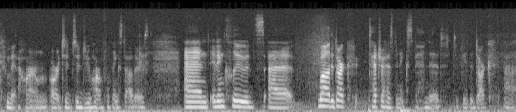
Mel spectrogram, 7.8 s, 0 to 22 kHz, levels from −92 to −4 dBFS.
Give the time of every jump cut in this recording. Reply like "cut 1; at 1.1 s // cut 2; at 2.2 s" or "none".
cut 1; at 4.9 s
